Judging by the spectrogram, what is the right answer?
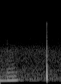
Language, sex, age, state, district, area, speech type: Bodo, male, 18-30, Assam, Kokrajhar, rural, spontaneous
